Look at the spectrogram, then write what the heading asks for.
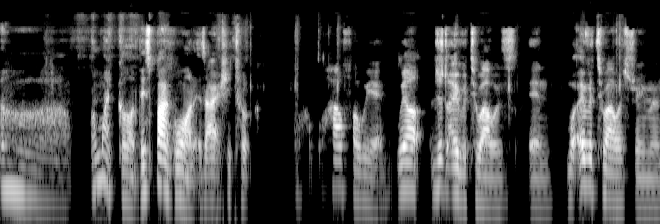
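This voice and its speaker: A man with an English accent speaks at a moderate pace and medium pitch, with lively intonation, in a very clean recording with a silent background. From England. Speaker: YouTuber building brick sets. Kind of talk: live stream chat while building. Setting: live stream. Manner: casual, chatty.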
